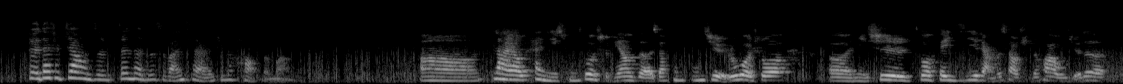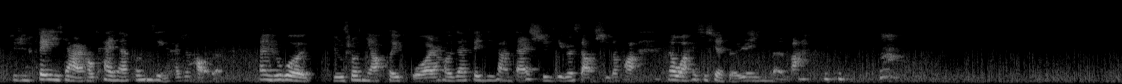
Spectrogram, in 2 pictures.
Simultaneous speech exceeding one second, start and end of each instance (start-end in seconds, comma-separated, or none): none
